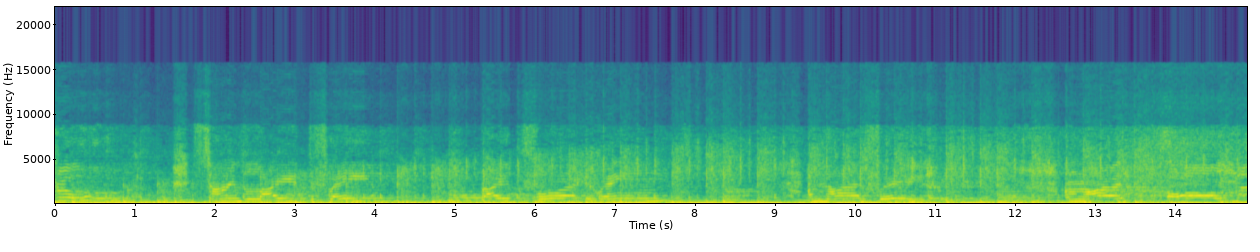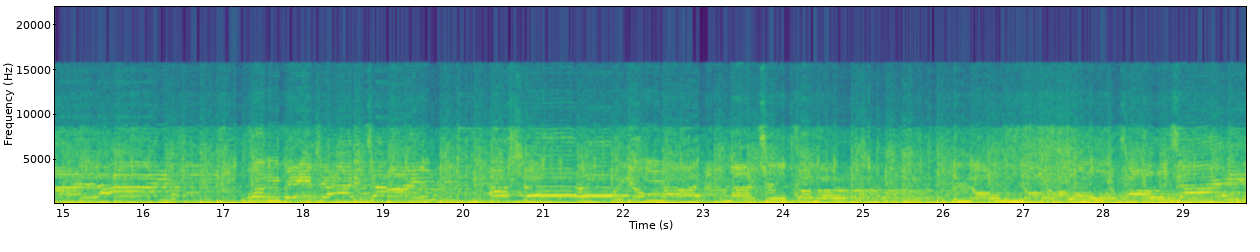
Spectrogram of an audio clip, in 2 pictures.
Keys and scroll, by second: 3.9 space, 6.6 space, 11.8 space, 21.8 space.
